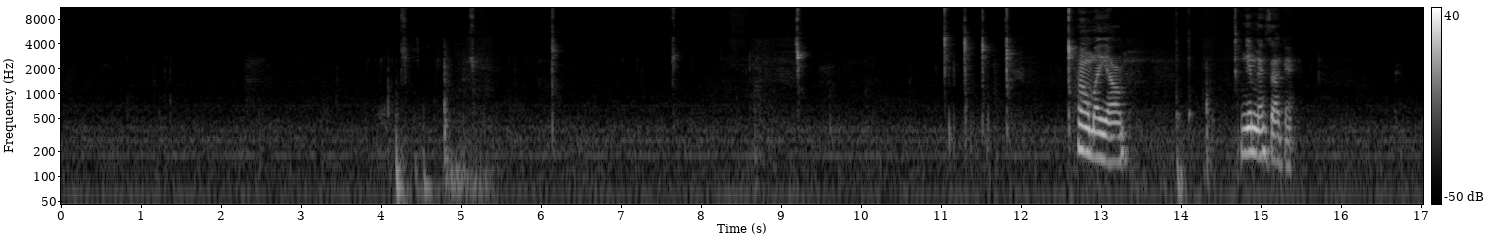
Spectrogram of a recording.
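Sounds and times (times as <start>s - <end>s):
lip and tongue clicks: 6.1s - 6.3s, 7.5s - 7.9s, 9.2s - 9.4s, 11.0s - 12.0s.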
